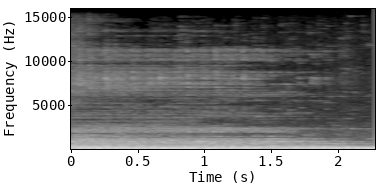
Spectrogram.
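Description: Steady low rumbling background noise that carries on unchanged through a pause in the sermon.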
